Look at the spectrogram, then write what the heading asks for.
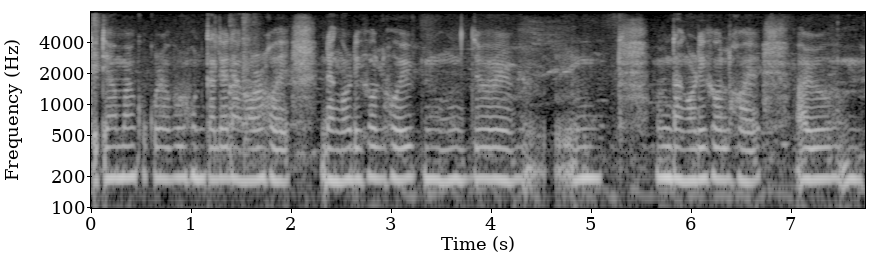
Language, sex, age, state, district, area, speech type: Assamese, female, 30-45, Assam, Charaideo, urban, spontaneous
